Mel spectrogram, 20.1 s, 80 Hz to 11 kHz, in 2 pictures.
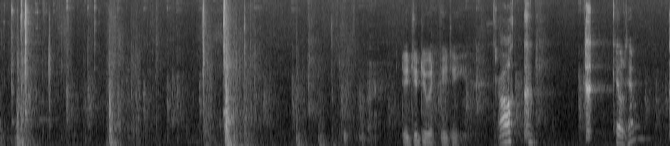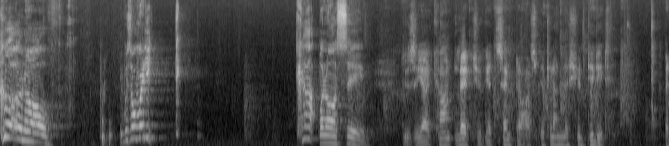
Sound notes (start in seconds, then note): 2.4 ping pong game cracking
